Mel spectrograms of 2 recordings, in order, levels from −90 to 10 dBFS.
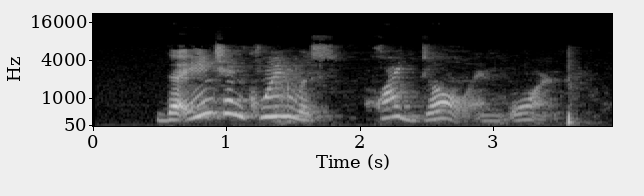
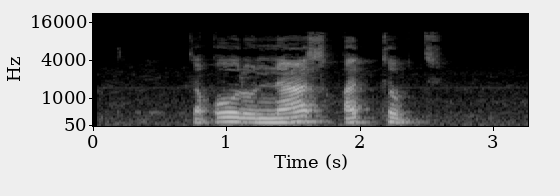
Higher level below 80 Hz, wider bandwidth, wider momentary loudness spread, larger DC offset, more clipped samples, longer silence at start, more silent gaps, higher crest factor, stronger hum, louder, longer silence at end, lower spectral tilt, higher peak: second, -62 dBFS vs -56 dBFS; second, 7.6 kHz vs 11 kHz; about the same, 15 LU vs 15 LU; neither; neither; second, 0.5 s vs 0.75 s; neither; about the same, 18 dB vs 18 dB; neither; about the same, -22 LUFS vs -22 LUFS; second, 0.3 s vs 0.75 s; second, -4 dB/octave vs -7 dB/octave; about the same, -6 dBFS vs -6 dBFS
